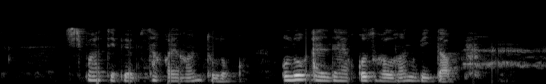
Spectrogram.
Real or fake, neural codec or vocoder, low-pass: real; none; 5.4 kHz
